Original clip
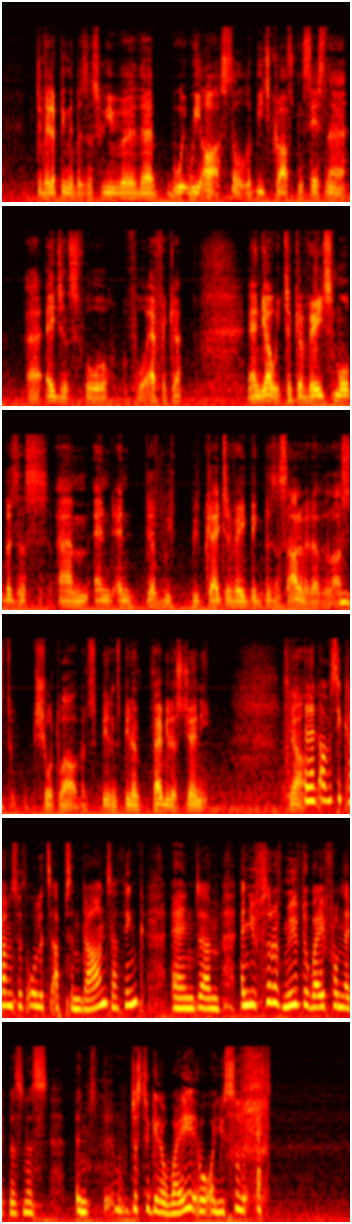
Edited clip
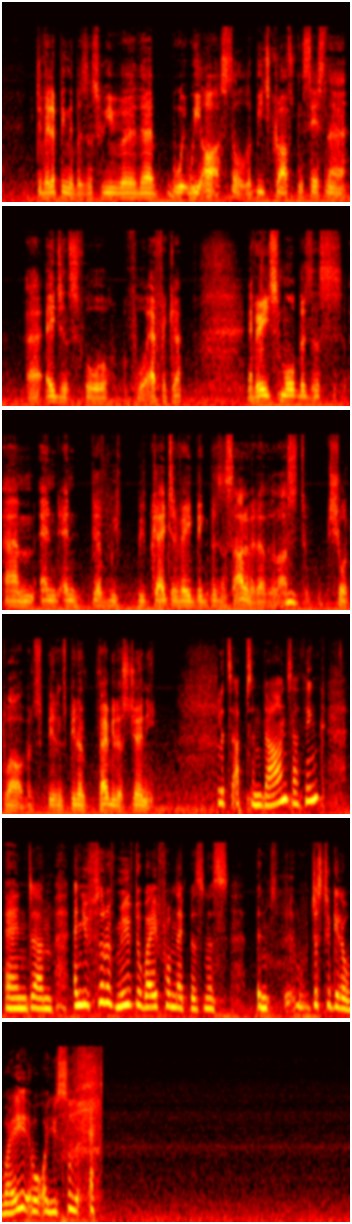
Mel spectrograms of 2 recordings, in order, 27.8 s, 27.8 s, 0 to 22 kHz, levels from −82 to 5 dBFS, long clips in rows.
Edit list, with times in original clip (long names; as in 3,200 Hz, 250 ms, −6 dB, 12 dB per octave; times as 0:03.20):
0:07.97–0:08.69: remove
0:17.51–0:19.02: remove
